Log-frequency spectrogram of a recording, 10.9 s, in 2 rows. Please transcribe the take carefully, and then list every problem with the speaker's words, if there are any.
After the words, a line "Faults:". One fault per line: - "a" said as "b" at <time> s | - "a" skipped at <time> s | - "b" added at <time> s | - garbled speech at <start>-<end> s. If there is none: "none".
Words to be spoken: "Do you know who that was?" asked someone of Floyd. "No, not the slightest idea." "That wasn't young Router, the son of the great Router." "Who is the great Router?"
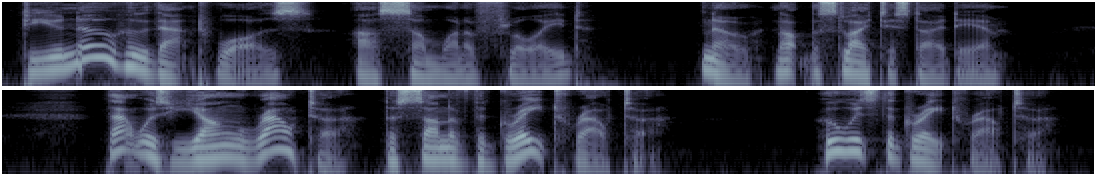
"Do you know who that was?" asked someone of Floyd. "No, not the slightest idea." "That was young Router, the son of the great Router." "Who is the great Router?"
Faults:
- "wasn't" said as "was" at 6.1 s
